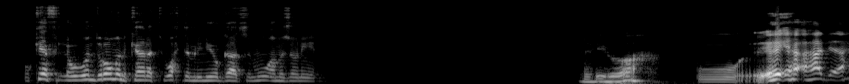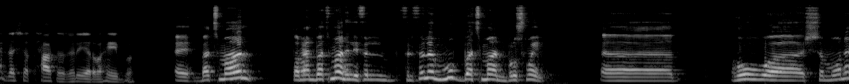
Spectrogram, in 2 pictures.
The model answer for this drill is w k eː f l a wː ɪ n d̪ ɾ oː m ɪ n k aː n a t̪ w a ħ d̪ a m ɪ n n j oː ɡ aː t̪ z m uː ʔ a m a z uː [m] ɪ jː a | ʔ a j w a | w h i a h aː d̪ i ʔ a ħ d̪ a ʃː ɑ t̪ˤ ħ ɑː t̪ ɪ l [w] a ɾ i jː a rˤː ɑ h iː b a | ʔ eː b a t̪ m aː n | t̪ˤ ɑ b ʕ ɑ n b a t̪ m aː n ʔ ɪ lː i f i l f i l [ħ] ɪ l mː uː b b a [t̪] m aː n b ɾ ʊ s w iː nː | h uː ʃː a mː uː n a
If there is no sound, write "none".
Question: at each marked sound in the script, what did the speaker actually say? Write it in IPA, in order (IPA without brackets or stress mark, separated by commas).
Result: n, ɣ, f, t̪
